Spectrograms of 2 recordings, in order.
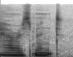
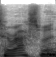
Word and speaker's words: harassment: And but you are wrong about harassment. I'm not. It's harassment. No, it's not. If you're American, it's supposed to rhyme with embarrassment, which is what you are.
